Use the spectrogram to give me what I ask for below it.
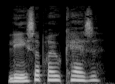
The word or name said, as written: læserbrevkasse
